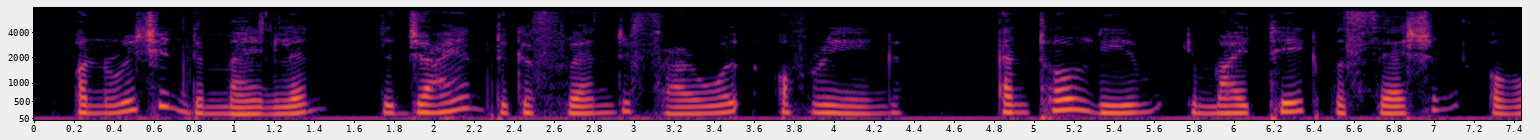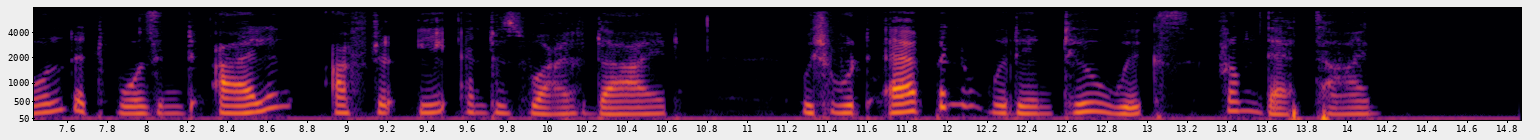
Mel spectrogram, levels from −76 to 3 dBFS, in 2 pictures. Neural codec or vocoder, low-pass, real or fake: codec, 16 kHz, 16 kbps, FreqCodec, larger model; 7.2 kHz; fake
